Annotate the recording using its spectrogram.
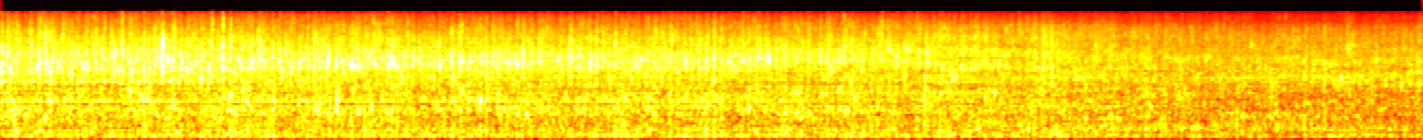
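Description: Water splashing steadily from a small waterfall running down a stone wall into a shallow pebble pool, over a steady low hum.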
